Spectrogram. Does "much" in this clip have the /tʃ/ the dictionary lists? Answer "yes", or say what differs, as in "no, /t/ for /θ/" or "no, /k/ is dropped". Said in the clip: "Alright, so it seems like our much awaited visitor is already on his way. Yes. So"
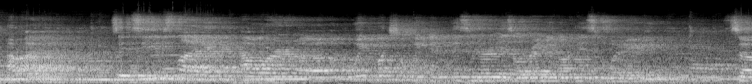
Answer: no, /s/ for /tʃ/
